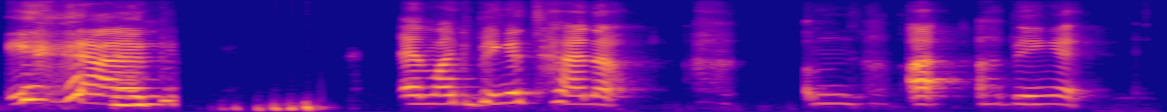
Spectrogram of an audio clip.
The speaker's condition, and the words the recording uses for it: Stuttering. I mean, obviously communication is difficult at times, but stuttering's just a part of my life.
